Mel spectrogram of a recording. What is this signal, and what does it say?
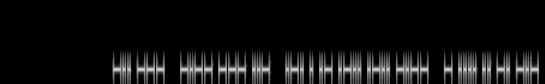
Morse code, heard as a keyed tone, about 50 wpm, 700 Hz. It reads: DO YOU REALLY THINK
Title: Sentences from Top 600 Words 50wpm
